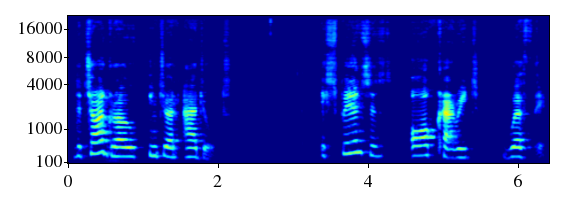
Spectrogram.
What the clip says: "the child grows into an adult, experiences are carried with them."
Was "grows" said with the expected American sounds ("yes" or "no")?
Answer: no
